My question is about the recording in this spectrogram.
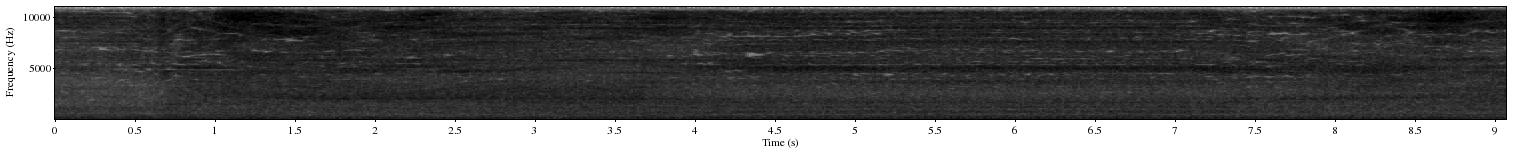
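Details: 2000 Honda Civic Si with B16A2/B20 block, idling: steady high airy hiss from the engine bay as air is sucked through a small black fitting into the intake manifold; stops when tubing is fitted; car sometimes stalls at idle; vacuum leak.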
